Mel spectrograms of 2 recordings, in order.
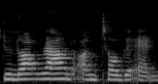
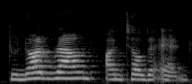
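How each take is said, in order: First: "round" pressed hardest, "not" lighter; stress on round. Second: "not" pressed hardest in "Do not round until the end"; stress on not. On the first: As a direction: repeat it, hitting "round". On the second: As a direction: lean on the word "not" as a warning. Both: Shown as a demonstration.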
